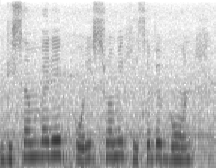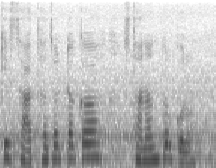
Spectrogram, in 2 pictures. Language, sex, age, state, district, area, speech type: Bengali, male, 60+, West Bengal, Paschim Bardhaman, urban, read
